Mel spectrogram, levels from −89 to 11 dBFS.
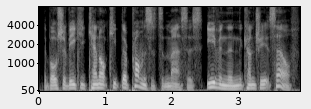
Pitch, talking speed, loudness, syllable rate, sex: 115 Hz, 215 wpm, -19 LUFS, 6.5 syllables/s, male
